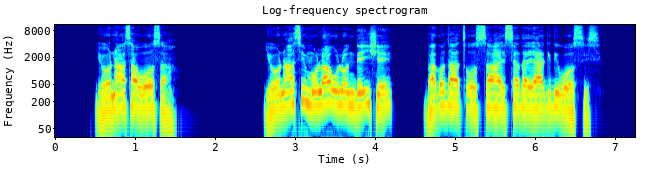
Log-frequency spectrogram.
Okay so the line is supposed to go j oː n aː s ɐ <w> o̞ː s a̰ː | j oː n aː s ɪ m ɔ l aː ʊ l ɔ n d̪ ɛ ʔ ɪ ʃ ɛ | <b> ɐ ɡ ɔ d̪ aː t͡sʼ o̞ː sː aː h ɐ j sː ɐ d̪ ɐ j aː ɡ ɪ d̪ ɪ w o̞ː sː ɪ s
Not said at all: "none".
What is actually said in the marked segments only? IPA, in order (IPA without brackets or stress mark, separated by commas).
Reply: w, b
